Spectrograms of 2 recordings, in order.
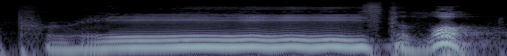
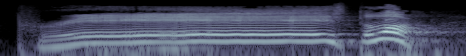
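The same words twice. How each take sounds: First: Very slow, stretched-out low bird call; talking bird. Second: Very long, loud, rising squawk; talking bird. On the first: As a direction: draw it out long, starting low. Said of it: "give me a good one". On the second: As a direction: stretch it out and blare it like a bird. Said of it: "this bird's great". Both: Acted.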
